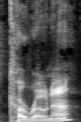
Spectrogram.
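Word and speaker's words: Karona: We've talked about a false goddess known appropriately as Corona, spelled differently, but I pronounce it like that.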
